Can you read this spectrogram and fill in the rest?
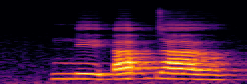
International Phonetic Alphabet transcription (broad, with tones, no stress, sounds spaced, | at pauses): n e˦˨ ɪ̯ ʔ ä˦ ʔ d a˦˨ ʊ̯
